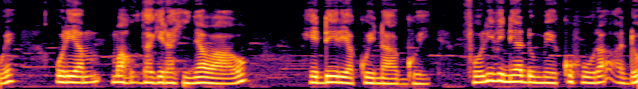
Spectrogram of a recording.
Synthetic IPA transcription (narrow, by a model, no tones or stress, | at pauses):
ɛ | oɾeamaɦoðaɣeɾahiɲawaɔ | hedeːɾeakwenaɡoi | foɾiðineadomɛkohoːɾaːdo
